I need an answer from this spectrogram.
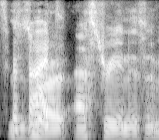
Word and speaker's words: Zoroastrianism: you've got the Um, Zoroastrianism. Zoroastrianism. I don't know how I'm pronouncing that. Zoroastrianism. Yeah.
